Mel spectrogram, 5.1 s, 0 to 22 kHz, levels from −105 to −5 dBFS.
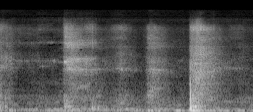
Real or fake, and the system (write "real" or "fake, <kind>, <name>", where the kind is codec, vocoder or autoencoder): fake, codec, SNAC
